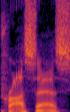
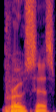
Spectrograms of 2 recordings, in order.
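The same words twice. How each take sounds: First: The word is said with an American pronunciation. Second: The word is said with a Canadian pronunciation.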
